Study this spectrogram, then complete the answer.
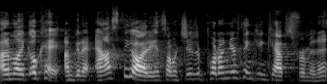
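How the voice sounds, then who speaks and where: A woman speaks in a bright, sharp, animated tone with lively intonation. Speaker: workshop presenter, former teacher. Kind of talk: conference workshop talk. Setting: stage with audience, PA system. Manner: loud.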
